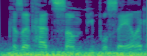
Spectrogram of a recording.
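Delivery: talking over roaring jets; over jet engine noise. Real, not acted. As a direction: speak through a loud jet flyover. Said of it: "we got jets flying over".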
